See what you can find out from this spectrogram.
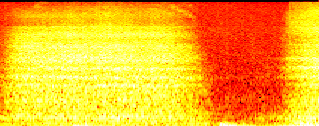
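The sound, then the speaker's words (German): A deep, slow breath: a long airy exhale, then a short pause before the next breath begins, soft and breathy. “Einfach mal tief durchatmen.”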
